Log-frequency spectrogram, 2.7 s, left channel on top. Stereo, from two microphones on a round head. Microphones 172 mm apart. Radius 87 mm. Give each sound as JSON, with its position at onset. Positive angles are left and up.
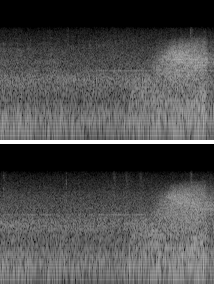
{"t": 1.6, "sound": "a whoosh", "side_deg": 5, "distance_m": 4.0}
